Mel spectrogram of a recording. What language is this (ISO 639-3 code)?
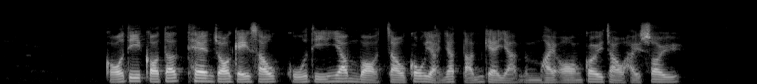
yue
